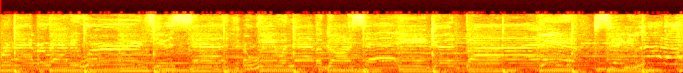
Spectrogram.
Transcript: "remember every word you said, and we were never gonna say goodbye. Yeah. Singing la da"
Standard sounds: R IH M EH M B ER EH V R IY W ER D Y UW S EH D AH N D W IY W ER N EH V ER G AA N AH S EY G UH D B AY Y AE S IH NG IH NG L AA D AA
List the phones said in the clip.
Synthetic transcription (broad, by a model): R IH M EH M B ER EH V IY W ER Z Y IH S EH D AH N W IY W ER N EH V ER G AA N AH S EY G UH D B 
